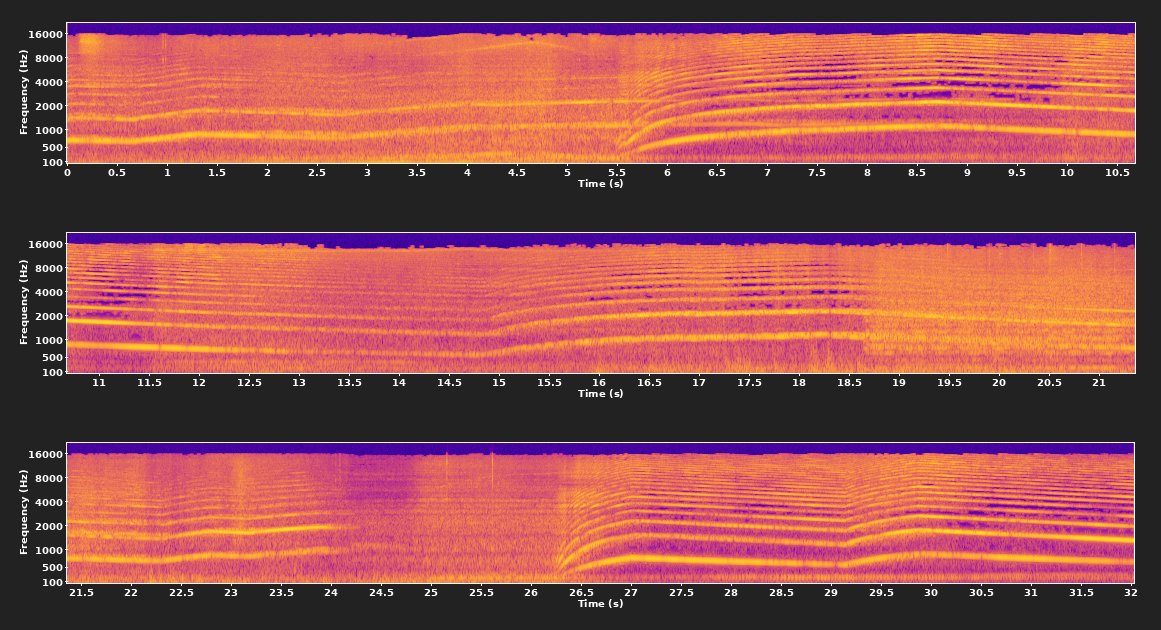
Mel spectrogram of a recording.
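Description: Fire truck sirens wailing, each sweep rising quickly and falling slowly over several seconds, repeated several times, with a truck engine rumbling under the first few seconds. Near the end a siren winds up in shorter, quicker rises.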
